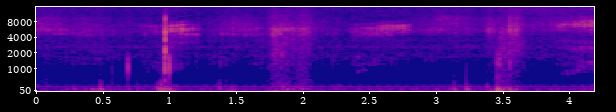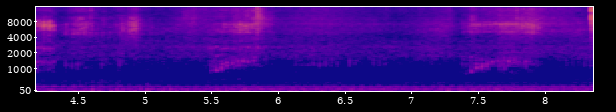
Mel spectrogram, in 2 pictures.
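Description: Sphynx cat purring steadily, close up. A few soft thumps break in during the first half, the loudest about three and a half seconds in.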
